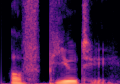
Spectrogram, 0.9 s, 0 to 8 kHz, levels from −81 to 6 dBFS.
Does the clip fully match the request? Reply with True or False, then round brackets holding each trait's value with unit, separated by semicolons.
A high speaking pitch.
False (140 Hz)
